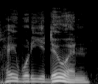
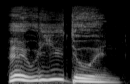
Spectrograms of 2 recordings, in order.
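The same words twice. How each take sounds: First: It is said in a plain, normal voice. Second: It is said in a Patrick from SpongeBob voice.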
